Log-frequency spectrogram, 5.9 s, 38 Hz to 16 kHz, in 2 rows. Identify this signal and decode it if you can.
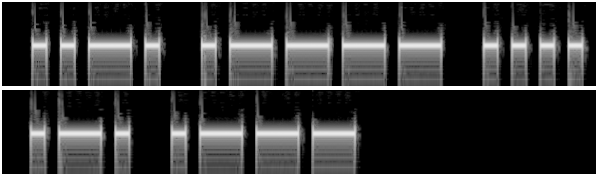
Morse code, heard as a keyed tone, about 17 wpm, 700 Hz. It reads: F1HRJ
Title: DXCC-100 Call Signs - 5 Characters - 17wpm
